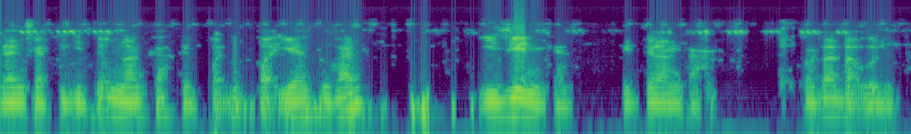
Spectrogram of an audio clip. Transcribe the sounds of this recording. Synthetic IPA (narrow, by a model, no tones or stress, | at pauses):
dankat̪ik̬it̪əməlaŋkahkədəpaʔ̪̚dəpa̰ʔ̪̚jat̪uɦan | izɪnkan | kit̪əlaŋkahkot̪at̪̬a̰ʔbolɪh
